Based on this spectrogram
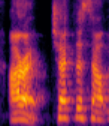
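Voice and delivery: loud call. Real, not acted. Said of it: "Why am I yelling?".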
